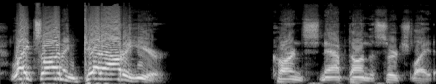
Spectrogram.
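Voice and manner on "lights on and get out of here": high, loud shouted order; frantic command at full voice; urgent cry. A narrator's reading. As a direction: yell for an immediate escape. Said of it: "he cried suddenly".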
